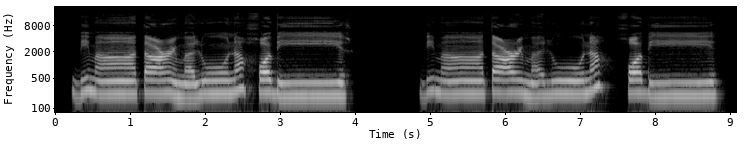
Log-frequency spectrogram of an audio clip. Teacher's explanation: یہاں پہ دیکھیں، را موقوف ہے، یا ساکن ہے، پھر با کے نیچے زیر ہے، تو یہاں پہ یہ باریک پڑھا جا رہا ہے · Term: را باریک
